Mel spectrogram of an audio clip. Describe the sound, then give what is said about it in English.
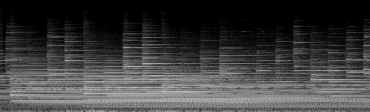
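Carillon bells ring out from Harkness Tower, a landmark on the old campus of Yale University in New Haven, Connecticut, in a steady, overlapping sequence of struck notes, their long resonant tones blending into a continuous, moderately loud chime with no voices present. “They're coming from Harkness Tower, a campus landmark, and they're actually an instrument called the carillon,”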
